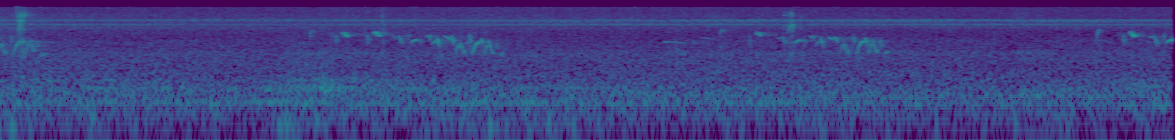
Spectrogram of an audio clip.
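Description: Faint outdoor ambience with a bird calling in short runs of quick falling chirps, about every two seconds, over a faint steady high tone.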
